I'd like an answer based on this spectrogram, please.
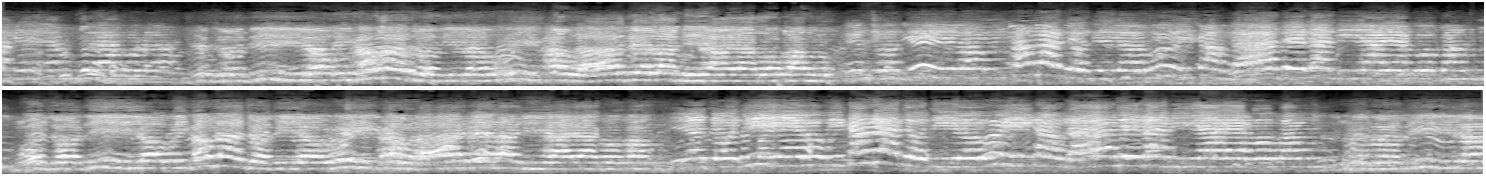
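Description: A group of men singing a Deuda folk song together, a repetitive chant-like melody carried by many voices.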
